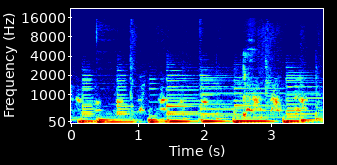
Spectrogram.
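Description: Several dogs outside bark and yip excitedly in repeated bursts, loud and close, with whimpering between the barks.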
